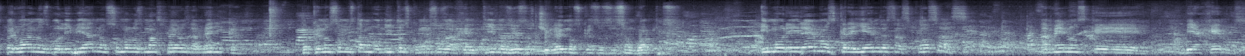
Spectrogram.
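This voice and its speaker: A man from Ecuador with an Ecuadorian highland Spanish accent, giving an impassioned storytelling talk to an audience, with dramatic pauses and acted-out quotes. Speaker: speaker addressing an audience. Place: large hall with an audience. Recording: echoey hall, distant mic, loud audience.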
